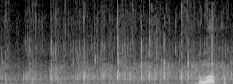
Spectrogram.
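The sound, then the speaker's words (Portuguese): An audience claps steadily together to applaud the Lord, a dense, continuous patter of many hands at moderate volume, with a single voice briefly rising over the applause near the end. “Aplauda mais forte ao Senhor. Ele merece.”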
